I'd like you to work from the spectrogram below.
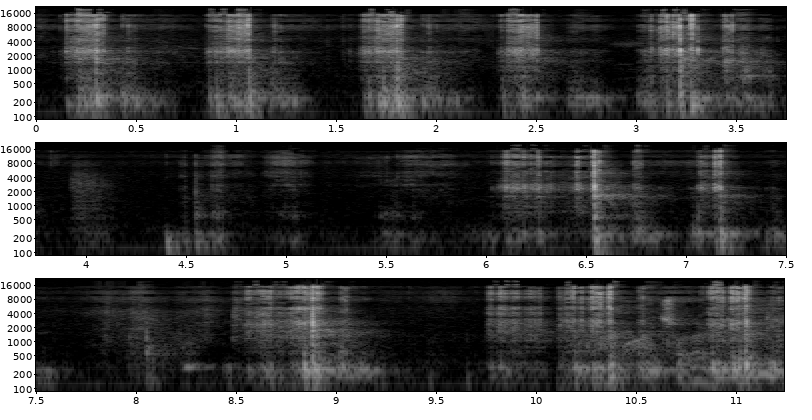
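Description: Scissors cutting fabric into strips for a rag rug, repeated rasping snips and rubbing fabric strokes in bursts with short pauses, close and moderately loud, with a voice talking intermittently.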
